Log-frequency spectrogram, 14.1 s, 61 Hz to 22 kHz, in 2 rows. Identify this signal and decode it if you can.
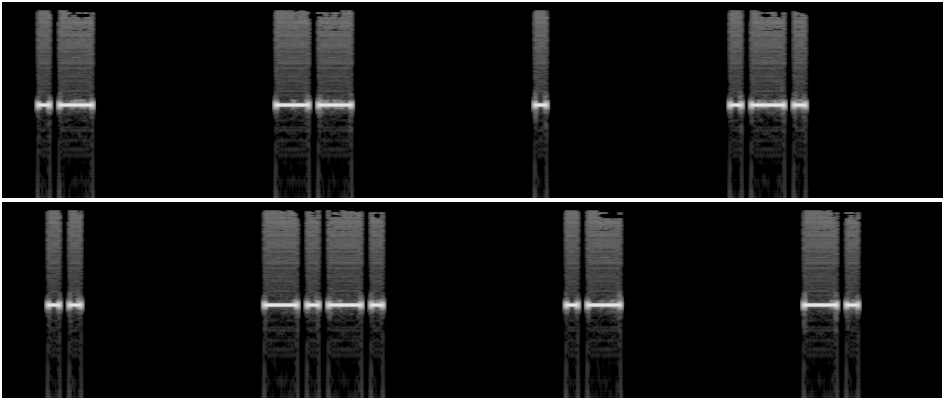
Morse code, heard as a keyed tone, about 15 wpm, spaced as for 5 wpm, 1000 Hz. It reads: AMERICAN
